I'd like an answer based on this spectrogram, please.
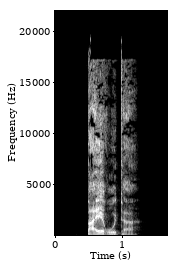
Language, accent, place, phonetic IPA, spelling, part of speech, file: German, Germany, Berlin, [ˌbaɪ̯ˈʀuːtɐ], Beiruter, noun / adjective, De-Beiruter.ogg
- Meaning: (noun) Beiruti (native or inhabitant of Beirut); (adjective) of Beirut; Beiruti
